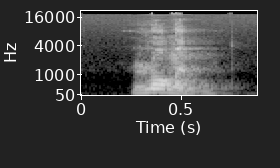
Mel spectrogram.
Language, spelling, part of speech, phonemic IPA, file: Dutch, longen, noun, /ˈlɔŋə(n)/, Nl-longen.ogg
- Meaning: plural of long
